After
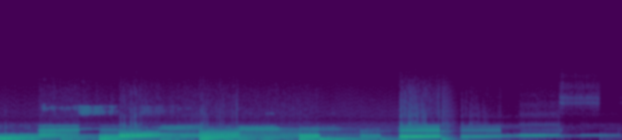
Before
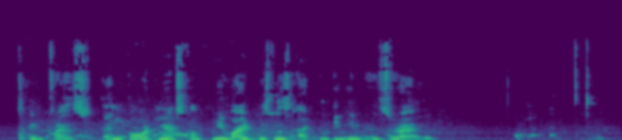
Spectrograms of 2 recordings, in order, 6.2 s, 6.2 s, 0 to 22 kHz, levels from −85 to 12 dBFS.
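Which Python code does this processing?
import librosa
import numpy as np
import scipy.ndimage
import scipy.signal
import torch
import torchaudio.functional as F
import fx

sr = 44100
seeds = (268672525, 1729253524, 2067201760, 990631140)

p1 = fx.spec_steps(x, sr, hold_ms=400)
p2 = fx.high_shelf(p1, sr, hz=2700.0, db=-7.5)
p3 = fx.over_compress(p2, sr, threshold_db=-32.0, ratio=-0.5)
p4 = p2 + F.gain(torch.from_numpy(p3), -1.0).numpy()
p5 = fx.spec_gate(p4, sr, threshold_db=-30, keep='strong')
p6 = np.sign(p5) * np.maximum(np.abs(p5) - 10.0 ** (-47.0 / 20.0), 0.0)
p7 = fx.filter_lfo_highpass(p6, sr, shape='saw_up', hz=1.0, low_hz=350.0, high_hz=2600.0, q=1.0)
p8 = 10.0 ** (-18.0 / 20.0) * (np.abs((p7 / 10.0 ** (-18.0 / 20.0) + 3.0) % 4.0 - 2.0) - 1.0)
p9 = fx.cabinet(p8, sr, low_hz=150.0, low_slope=24, high_hz=8900.0, hz=(180.0, 310.0, 450.0, 720.0, 1300.0, 3200.0), db=(-9, 5, -4, 7, -7, -8))
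p10 = p9 + fx.echo_feedback(p9, sr, ms=611, feedback_pct=15, wet_db=-12.0, dry=0)
p11 = fx.sustainer(p10, sr, db_per_s=140.0)
y = F.gain(torch.from_numpy(p11), -3.0).numpy()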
